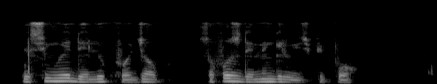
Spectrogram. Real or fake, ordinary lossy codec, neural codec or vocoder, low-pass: real; none; none; 7.2 kHz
